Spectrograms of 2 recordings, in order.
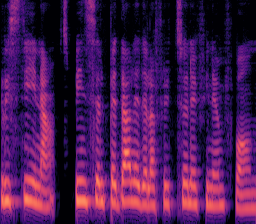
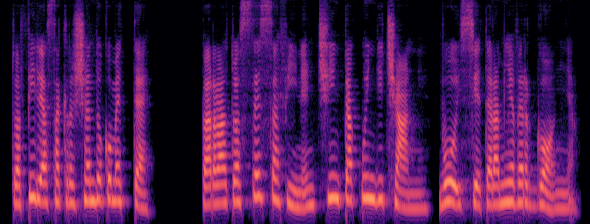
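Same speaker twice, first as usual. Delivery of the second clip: furious scorn; 2 semitones higher, 4 dB louder than usual. Acted. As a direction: pour shame on her daughter. Mother insults daughter furiously. (madre furiosa, voce più alta e forte)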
